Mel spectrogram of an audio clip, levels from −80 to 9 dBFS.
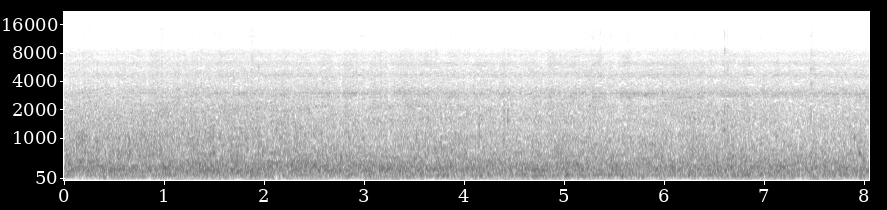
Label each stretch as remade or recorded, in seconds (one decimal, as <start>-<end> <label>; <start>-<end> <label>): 0.0-1.2 remade; 1.2-2.9 recorded; 2.9-3.5 remade; 3.5-4.4 recorded; 4.4-5.1 remade; 5.1-5.7 recorded; 5.7-6.4 remade; 6.4-8.1 recorded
